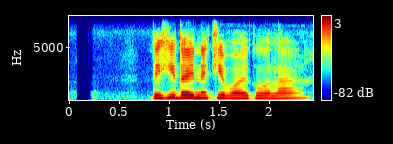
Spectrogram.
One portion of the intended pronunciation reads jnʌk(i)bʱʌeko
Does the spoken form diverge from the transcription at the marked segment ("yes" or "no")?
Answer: yes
